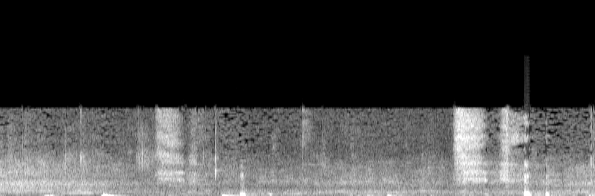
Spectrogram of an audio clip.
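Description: A woman laughs softly into a microphone.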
